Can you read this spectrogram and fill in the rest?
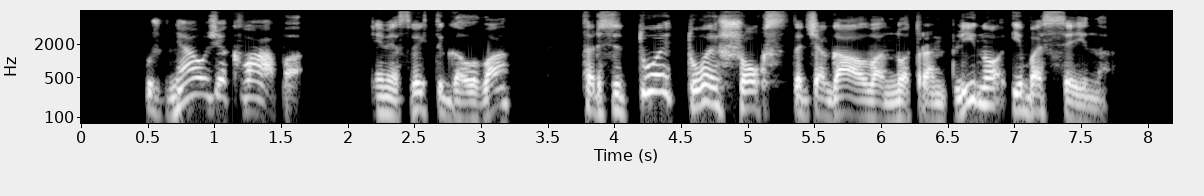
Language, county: Lithuanian, Šiauliai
